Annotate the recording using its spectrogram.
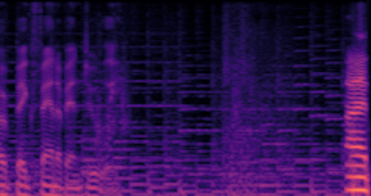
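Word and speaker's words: andouille: a big fan of andouli i the l is silent in that word it's ish it's it's a hat and i've only ever heard and dewey sausage um but anyway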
